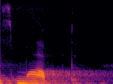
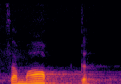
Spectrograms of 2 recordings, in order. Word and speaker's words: समाप्त: समाप्त, प का उच्चारण कम कर रहे हैं जबकि स का पूरा। यहाँ पर स को आधा किया गया है और प को पूरा कर दिया गया, तो इसे हम उच्चारण करेंगे समाप्त, जबकि शुद्ध शब्द होता है समाप्त।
